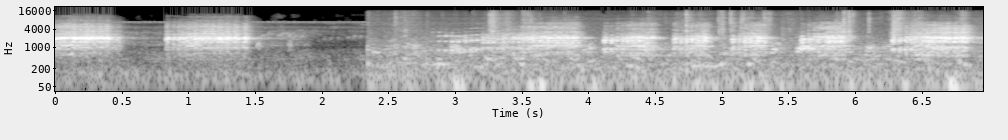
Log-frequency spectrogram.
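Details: Bait junglefowl in a trap gives two harsh crow syllables, falls silent, then continues with a rougher series of broken, grinding notes over background noise.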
